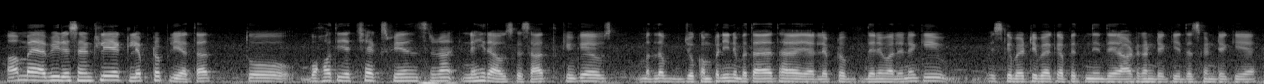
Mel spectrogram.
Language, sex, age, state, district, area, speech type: Urdu, male, 30-45, Delhi, South Delhi, urban, spontaneous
